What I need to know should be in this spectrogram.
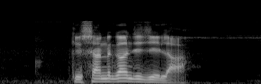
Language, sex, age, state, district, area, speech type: Maithili, male, 60+, Bihar, Araria, rural, spontaneous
